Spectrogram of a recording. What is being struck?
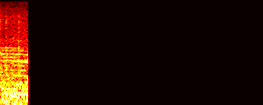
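Nothing is struck.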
